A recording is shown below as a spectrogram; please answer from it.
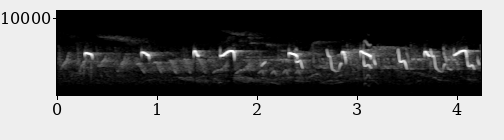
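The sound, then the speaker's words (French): A small waterside bird about 16 cm long with a 4 cm bill, weighing 40 grams, repeatedly gives sharp, piercing high-pitched calls, a rapid series of shrill whistles in quick succession, loud with no other sounds, to face down a rival or drive an intruder from its territory. “Il émet son cri puissant aigu pour en imposer face à un congénère ou repousser un intrus de son territoire.”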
